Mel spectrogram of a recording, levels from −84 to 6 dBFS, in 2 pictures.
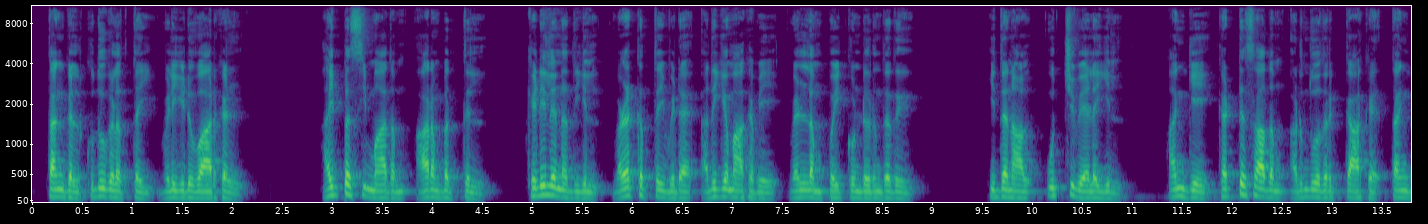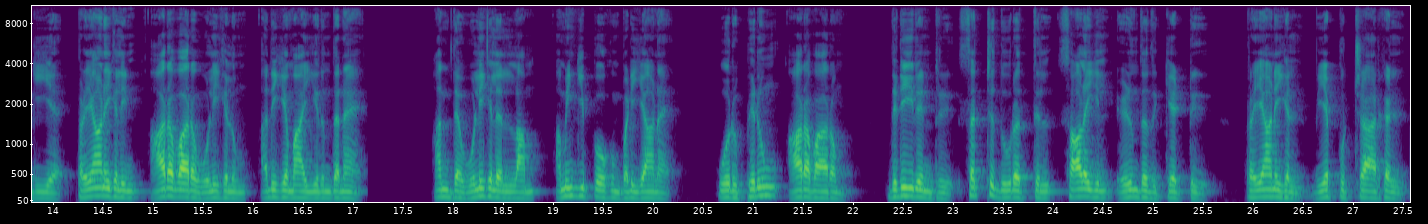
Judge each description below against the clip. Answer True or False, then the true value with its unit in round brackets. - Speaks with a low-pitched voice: True (110 Hz)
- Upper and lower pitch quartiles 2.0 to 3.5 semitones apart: True (2.4 semitones)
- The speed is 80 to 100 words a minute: True (85 wpm)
